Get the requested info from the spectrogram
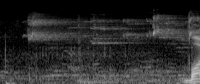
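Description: A basketball dribbled on a hardwood court, with high-pitched squeaks of sneakers from about a quarter-second in.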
